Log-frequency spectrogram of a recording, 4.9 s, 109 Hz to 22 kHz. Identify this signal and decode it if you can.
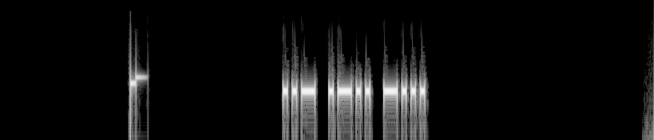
Morse code, heard as a keyed tone, about 34 wpm, 700 Hz. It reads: ULB
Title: USA Call Sign Postfixes - 3 Letters 35wpm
